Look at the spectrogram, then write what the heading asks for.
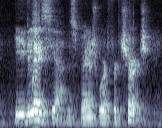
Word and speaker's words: Iglesia: for E we have Iglesia Iglesia the Spanish word for church Iglesia it's pronounced as we would pronounce our letter e Iglesia is another different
